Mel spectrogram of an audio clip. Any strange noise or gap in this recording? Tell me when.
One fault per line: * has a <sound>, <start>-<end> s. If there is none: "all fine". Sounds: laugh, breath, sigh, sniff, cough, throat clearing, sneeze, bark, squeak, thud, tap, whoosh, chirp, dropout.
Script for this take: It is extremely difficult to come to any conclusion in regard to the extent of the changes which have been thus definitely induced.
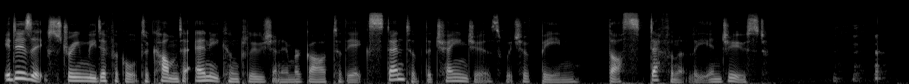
* has a laugh, 8.3-8.9 s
